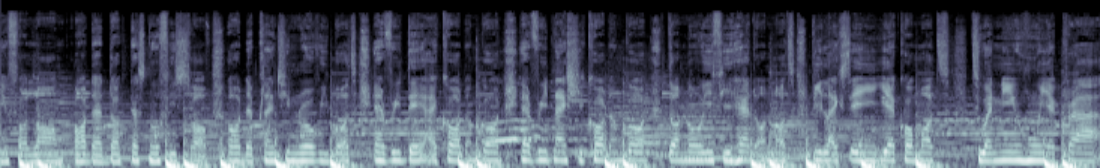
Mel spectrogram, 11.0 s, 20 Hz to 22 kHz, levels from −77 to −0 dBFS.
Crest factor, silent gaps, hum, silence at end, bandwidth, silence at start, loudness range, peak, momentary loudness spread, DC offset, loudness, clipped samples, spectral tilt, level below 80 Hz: 10 dB; none; none; 0 s; 17 kHz; 0 s; 1 LU; 0 dBFS; 5 LU; under 0.1%; -12 LUFS; under 0.1%; -6.5 dB/octave; -14 dBFS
